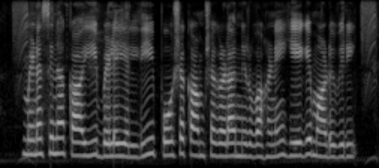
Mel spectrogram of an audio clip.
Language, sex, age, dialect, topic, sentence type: Kannada, female, 25-30, Mysore Kannada, agriculture, question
